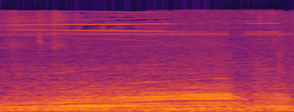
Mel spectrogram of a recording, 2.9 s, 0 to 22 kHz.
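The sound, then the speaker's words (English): Engine drone from a hybrid petrol-electric car with 275 kW combined output, accelerating hard to 100 km/h: a loud, steady roar whose pitch climbs smoothly for over two seconds, then eases off near the end. “We went to 100 k's there and just like that. Yeah, probably in 4 seconds.”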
